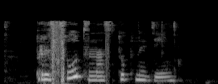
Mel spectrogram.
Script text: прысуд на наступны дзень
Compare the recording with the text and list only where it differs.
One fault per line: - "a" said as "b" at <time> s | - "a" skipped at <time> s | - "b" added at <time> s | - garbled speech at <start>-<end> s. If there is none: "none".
none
